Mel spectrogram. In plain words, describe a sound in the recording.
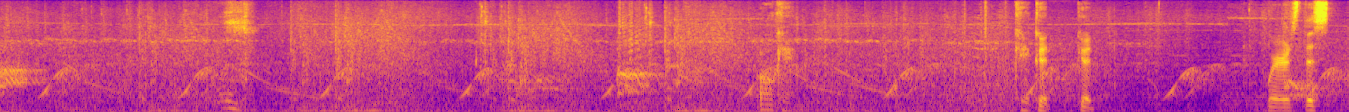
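Laser blasts zap and whine rapidly from a video game.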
